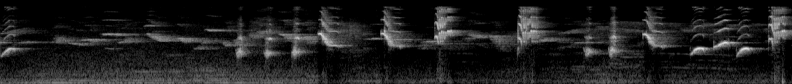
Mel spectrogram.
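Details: Magpie-robin, the Oriental kind, in song meant to provoke a rival male into tail-opening: varied high whistles building into a fast sequence of sharp, downslurred and rising notes, with faint low hum early on.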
